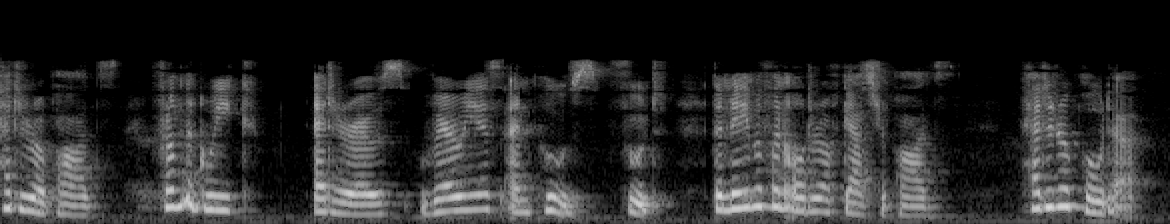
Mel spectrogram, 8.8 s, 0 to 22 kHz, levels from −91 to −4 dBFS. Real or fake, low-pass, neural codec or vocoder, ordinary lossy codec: fake; 7.2 kHz; vocoder, 44.1 kHz, 128 mel bands every 256 samples, BigVGAN v2; AAC, 32 kbps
